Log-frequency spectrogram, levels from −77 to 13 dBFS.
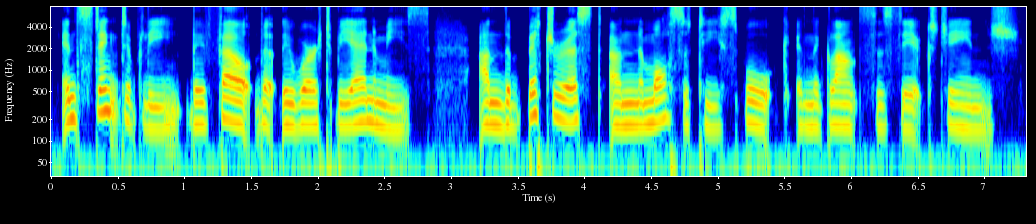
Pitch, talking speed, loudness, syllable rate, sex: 175 Hz, 155 wpm, -19 LUFS, 5.4 syllables/s, female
